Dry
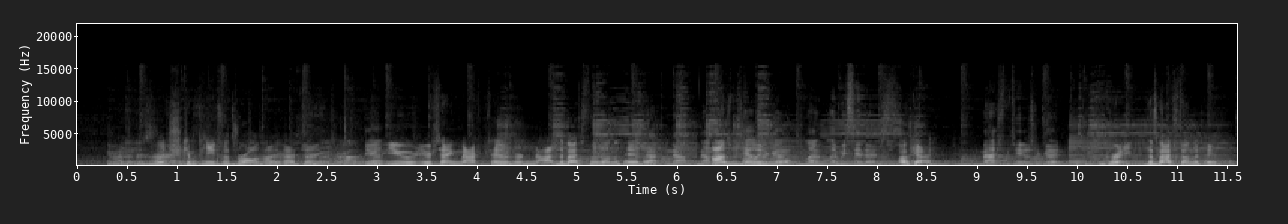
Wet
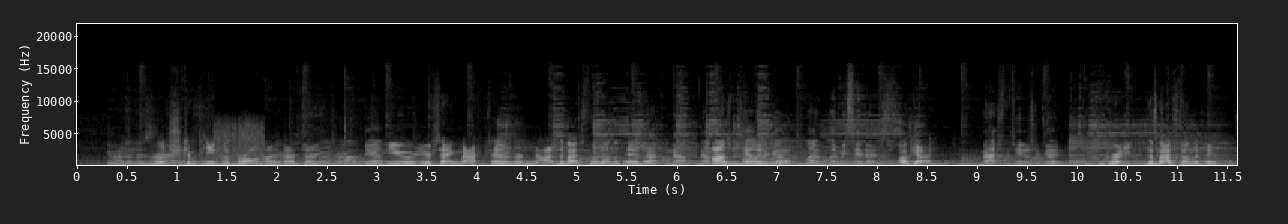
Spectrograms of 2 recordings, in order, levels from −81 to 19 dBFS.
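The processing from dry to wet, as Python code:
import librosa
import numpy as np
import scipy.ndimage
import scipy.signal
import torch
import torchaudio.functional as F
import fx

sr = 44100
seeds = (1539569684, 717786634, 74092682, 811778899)

y = fx.delta_mod(x, sr, bps=32000, step_db=-32.0, at=(1.36, 1.87))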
